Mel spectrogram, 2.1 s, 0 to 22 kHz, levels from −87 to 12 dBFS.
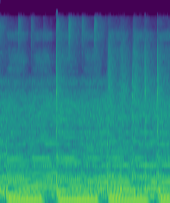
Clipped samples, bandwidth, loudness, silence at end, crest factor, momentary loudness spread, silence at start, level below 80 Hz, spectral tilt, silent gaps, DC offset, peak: under 0.1%; 16 kHz; -14 LUFS; 0 s; 12 dB; 2 LU; 0 s; -16 dBFS; -6 dB/octave; none; under 0.1%; -2 dBFS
